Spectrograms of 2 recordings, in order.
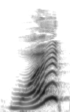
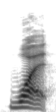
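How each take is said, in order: First: It rises in pitch and sounds surprised. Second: It has flat intonation and sounds annoyed. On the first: The listener is shocked by the news. "The rising intonation on this question signals shock and surprise" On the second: The listener is irritated at being warned. "The flat intonation on this reply signals annoyance"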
